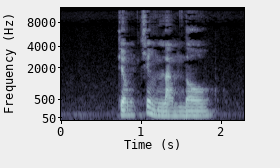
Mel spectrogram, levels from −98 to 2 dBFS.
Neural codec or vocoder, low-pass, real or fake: vocoder, 24 kHz, 100 mel bands, Vocos; 10.8 kHz; fake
